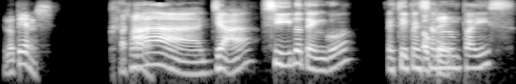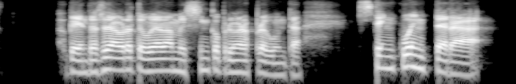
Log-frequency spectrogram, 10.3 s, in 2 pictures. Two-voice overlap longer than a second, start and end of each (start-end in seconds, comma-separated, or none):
none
